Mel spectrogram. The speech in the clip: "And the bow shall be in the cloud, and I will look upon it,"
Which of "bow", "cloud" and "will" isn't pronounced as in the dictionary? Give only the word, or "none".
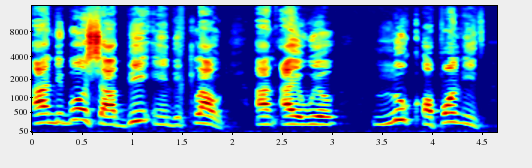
none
